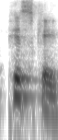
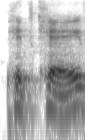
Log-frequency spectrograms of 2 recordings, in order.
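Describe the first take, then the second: First: The middle consonant is an s sound. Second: The middle consonant is a t sound. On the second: "this work is pitkei, from the word patach"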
